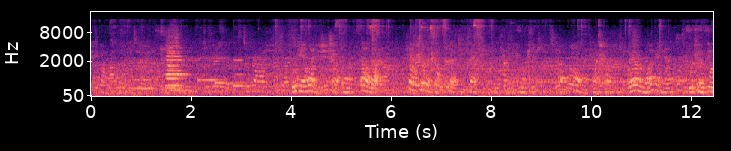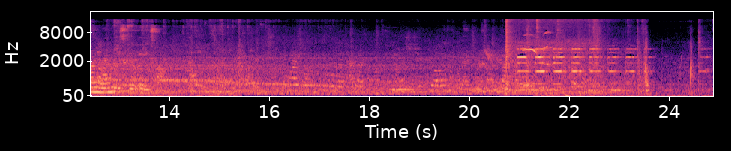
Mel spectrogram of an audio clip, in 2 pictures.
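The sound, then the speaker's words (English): Steady rattling and rumbling inside a moving number 21 city bus, continuous and fairly loud throughout, with muffled voices in the background and a brief tonal beep near the end. “So you can hear, like, all through that, you can hear, like, this rattling sound, and that's actually the bus.”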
